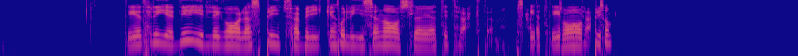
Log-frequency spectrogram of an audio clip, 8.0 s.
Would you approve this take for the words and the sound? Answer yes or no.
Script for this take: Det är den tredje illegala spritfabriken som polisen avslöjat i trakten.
no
